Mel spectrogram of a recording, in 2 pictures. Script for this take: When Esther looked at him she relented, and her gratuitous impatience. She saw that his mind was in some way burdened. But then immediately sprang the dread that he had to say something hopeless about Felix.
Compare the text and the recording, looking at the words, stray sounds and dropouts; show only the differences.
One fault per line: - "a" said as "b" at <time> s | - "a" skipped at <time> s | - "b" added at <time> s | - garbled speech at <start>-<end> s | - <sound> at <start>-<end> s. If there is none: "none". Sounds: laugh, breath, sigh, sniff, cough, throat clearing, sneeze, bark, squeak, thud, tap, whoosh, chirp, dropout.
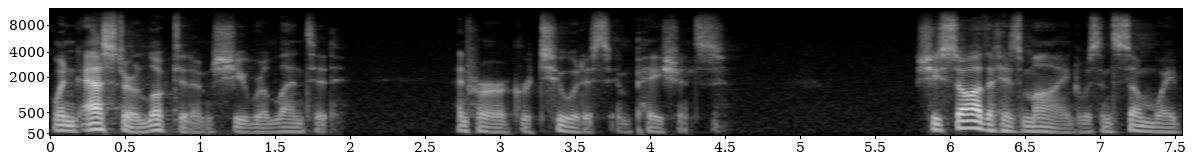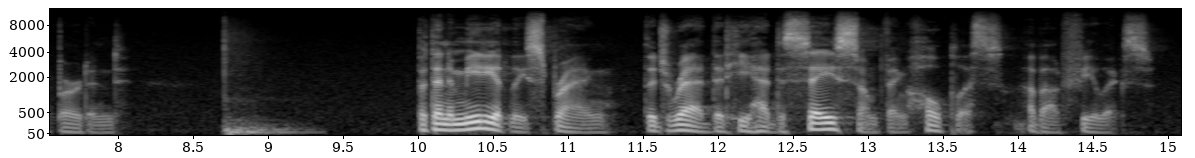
- thud at 8.7-9.4 s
